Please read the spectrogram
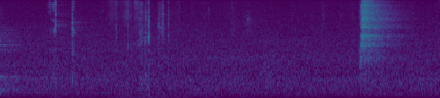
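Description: Quiet room tone with a few faint clicks and one brief rustle near the end: Pokémon trading cards being handled close to the microphone.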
